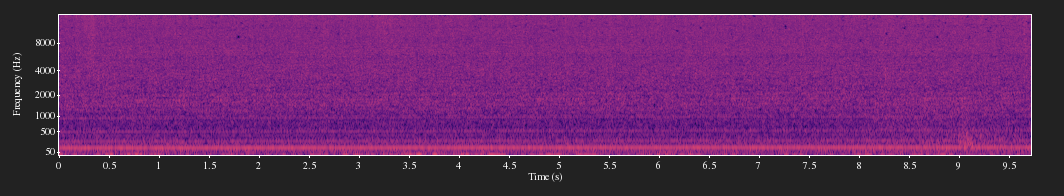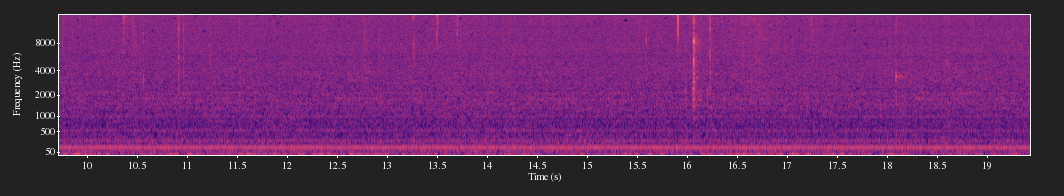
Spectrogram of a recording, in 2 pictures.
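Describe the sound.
A car drives on while the driver can barely see the road, with a constant low engine drone and a steady humming tone that stays unchanged for the whole stretch.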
